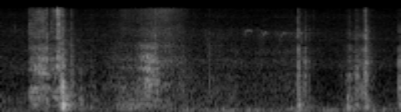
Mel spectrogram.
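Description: A few light knocks and short scrapes as a gloved hand digs into mud and shingle grit packed in a rain gutter.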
